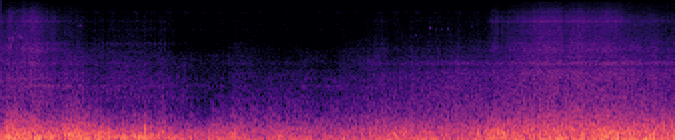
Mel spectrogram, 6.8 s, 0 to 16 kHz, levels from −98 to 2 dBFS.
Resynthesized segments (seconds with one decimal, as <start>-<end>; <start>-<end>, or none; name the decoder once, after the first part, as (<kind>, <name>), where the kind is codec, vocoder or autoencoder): 2.3-6.2 (vocoder, BigVGAN v2)

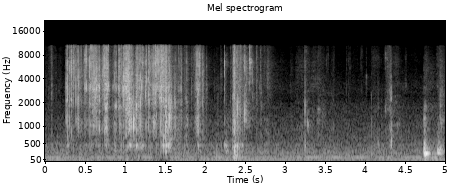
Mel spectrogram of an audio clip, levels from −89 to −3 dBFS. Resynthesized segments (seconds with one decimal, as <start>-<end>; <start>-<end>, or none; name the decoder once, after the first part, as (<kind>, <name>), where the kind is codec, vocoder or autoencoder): none

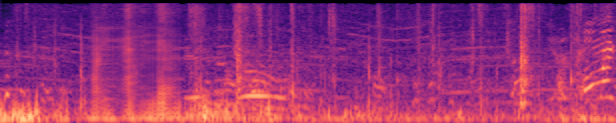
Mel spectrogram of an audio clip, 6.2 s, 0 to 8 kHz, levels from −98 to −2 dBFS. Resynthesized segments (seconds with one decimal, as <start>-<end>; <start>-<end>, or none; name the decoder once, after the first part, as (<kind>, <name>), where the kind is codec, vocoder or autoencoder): 0.9-1.8 (vocoder, Vocos)

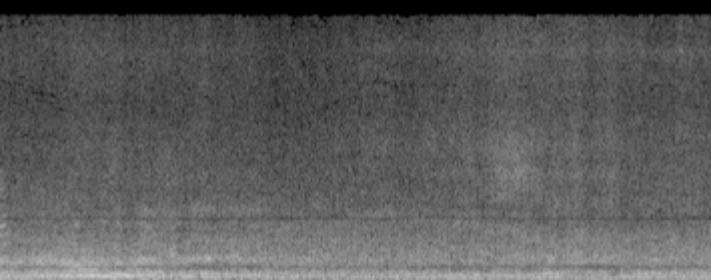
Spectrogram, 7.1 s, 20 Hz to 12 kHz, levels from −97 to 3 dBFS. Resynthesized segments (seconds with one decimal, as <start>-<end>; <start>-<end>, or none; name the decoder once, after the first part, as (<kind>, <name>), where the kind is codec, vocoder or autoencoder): 0.7-2.6 (codec, SNAC); 4.4-6.3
